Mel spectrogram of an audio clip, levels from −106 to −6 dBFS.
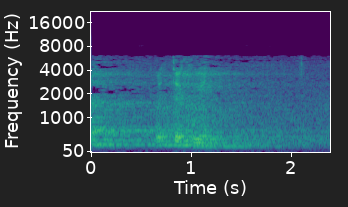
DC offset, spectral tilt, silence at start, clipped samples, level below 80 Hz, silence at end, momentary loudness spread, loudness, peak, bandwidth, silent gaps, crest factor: under 0.1%; -1.5 dB/octave; 0 s; under 0.1%; -86 dBFS; 0 s; 16 LU; -41 LUFS; -22 dBFS; 6.2 kHz; none; 20 dB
